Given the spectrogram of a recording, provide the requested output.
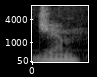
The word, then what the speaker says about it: Gim: And the only thing you can either recognize visually is that I never know how to say his name, if it's Gim or Jim. I assume it's probably Jim. – Yeah, I always pronounce it Jim. – Yeah, but it's spelled G-I-M.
